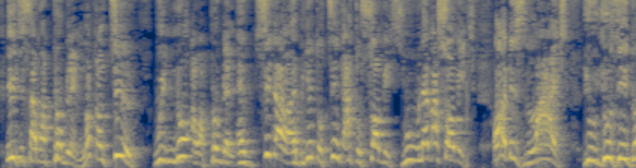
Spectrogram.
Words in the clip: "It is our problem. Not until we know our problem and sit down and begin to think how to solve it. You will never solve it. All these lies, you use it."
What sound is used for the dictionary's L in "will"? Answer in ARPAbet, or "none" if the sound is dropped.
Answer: W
